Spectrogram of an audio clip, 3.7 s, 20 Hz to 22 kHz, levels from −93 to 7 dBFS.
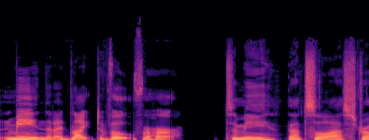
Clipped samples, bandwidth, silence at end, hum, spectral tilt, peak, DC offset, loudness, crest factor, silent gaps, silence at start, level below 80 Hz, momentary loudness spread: under 0.1%; 14.5 kHz; 0 s; none; -6 dB/octave; -6 dBFS; under 0.1%; -19 LUFS; 14 dB; 1.85-2.14 s; 0 s; -64 dBFS; 7 LU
